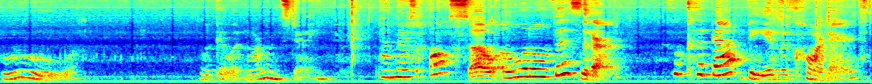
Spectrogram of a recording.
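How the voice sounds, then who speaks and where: A woman's voice: high voice, sing-song, a little slow, warm tone, a little hiss or hum. A woman teacher reading a picture book aloud expressively to children, stopping to point out details to her young listeners. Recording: roomy, echoey sound.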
